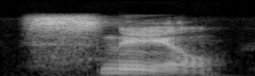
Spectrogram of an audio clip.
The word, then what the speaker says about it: snail: an oo sound, it's snail. Snail in the ditch. Snail in the ditch. Give me the L at the very end. Instead of snail, snail. With your tongue at the top of your mouth.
